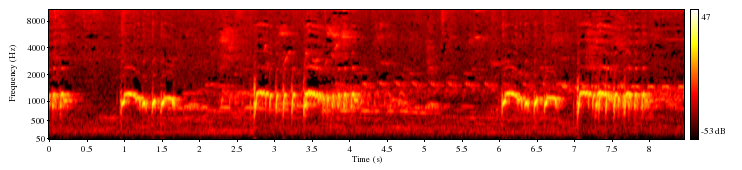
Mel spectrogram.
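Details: Several zebra doves (perkutut) answering one another, a call-and-response recording used to coax other doves into song; short bursts of clipped stuttering coos give way to level rolling trills, about five phrases with pauses between them.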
